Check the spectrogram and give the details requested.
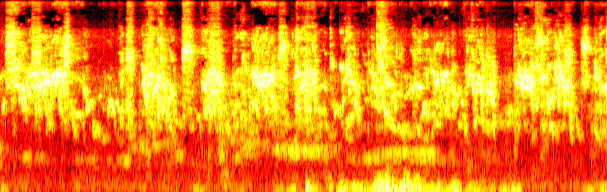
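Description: Budgerigars keep up a busy stream of scratchy, buzzy chirps and warbles, with short bursts every fraction of a second and faint low rustling underneath.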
